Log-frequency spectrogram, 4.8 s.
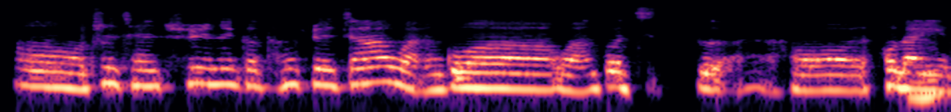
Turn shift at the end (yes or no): yes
